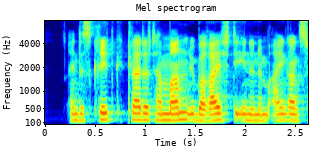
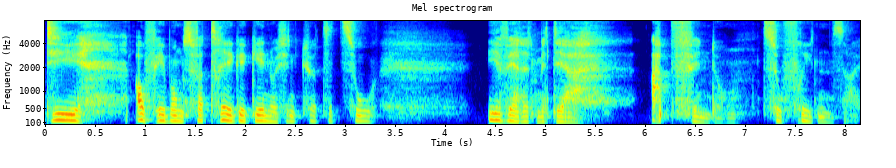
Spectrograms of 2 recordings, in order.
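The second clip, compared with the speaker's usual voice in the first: menacingly quiet, lower and softer; low looming threat; 4 semitones lower, 7 dB quieter than usual. Acted. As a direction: threaten softly, dropping low. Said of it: "fuhr dann bedrohlich leise fort".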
